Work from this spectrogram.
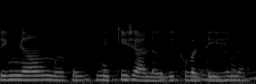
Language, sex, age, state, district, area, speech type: Dogri, female, 30-45, Jammu and Kashmir, Udhampur, rural, spontaneous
